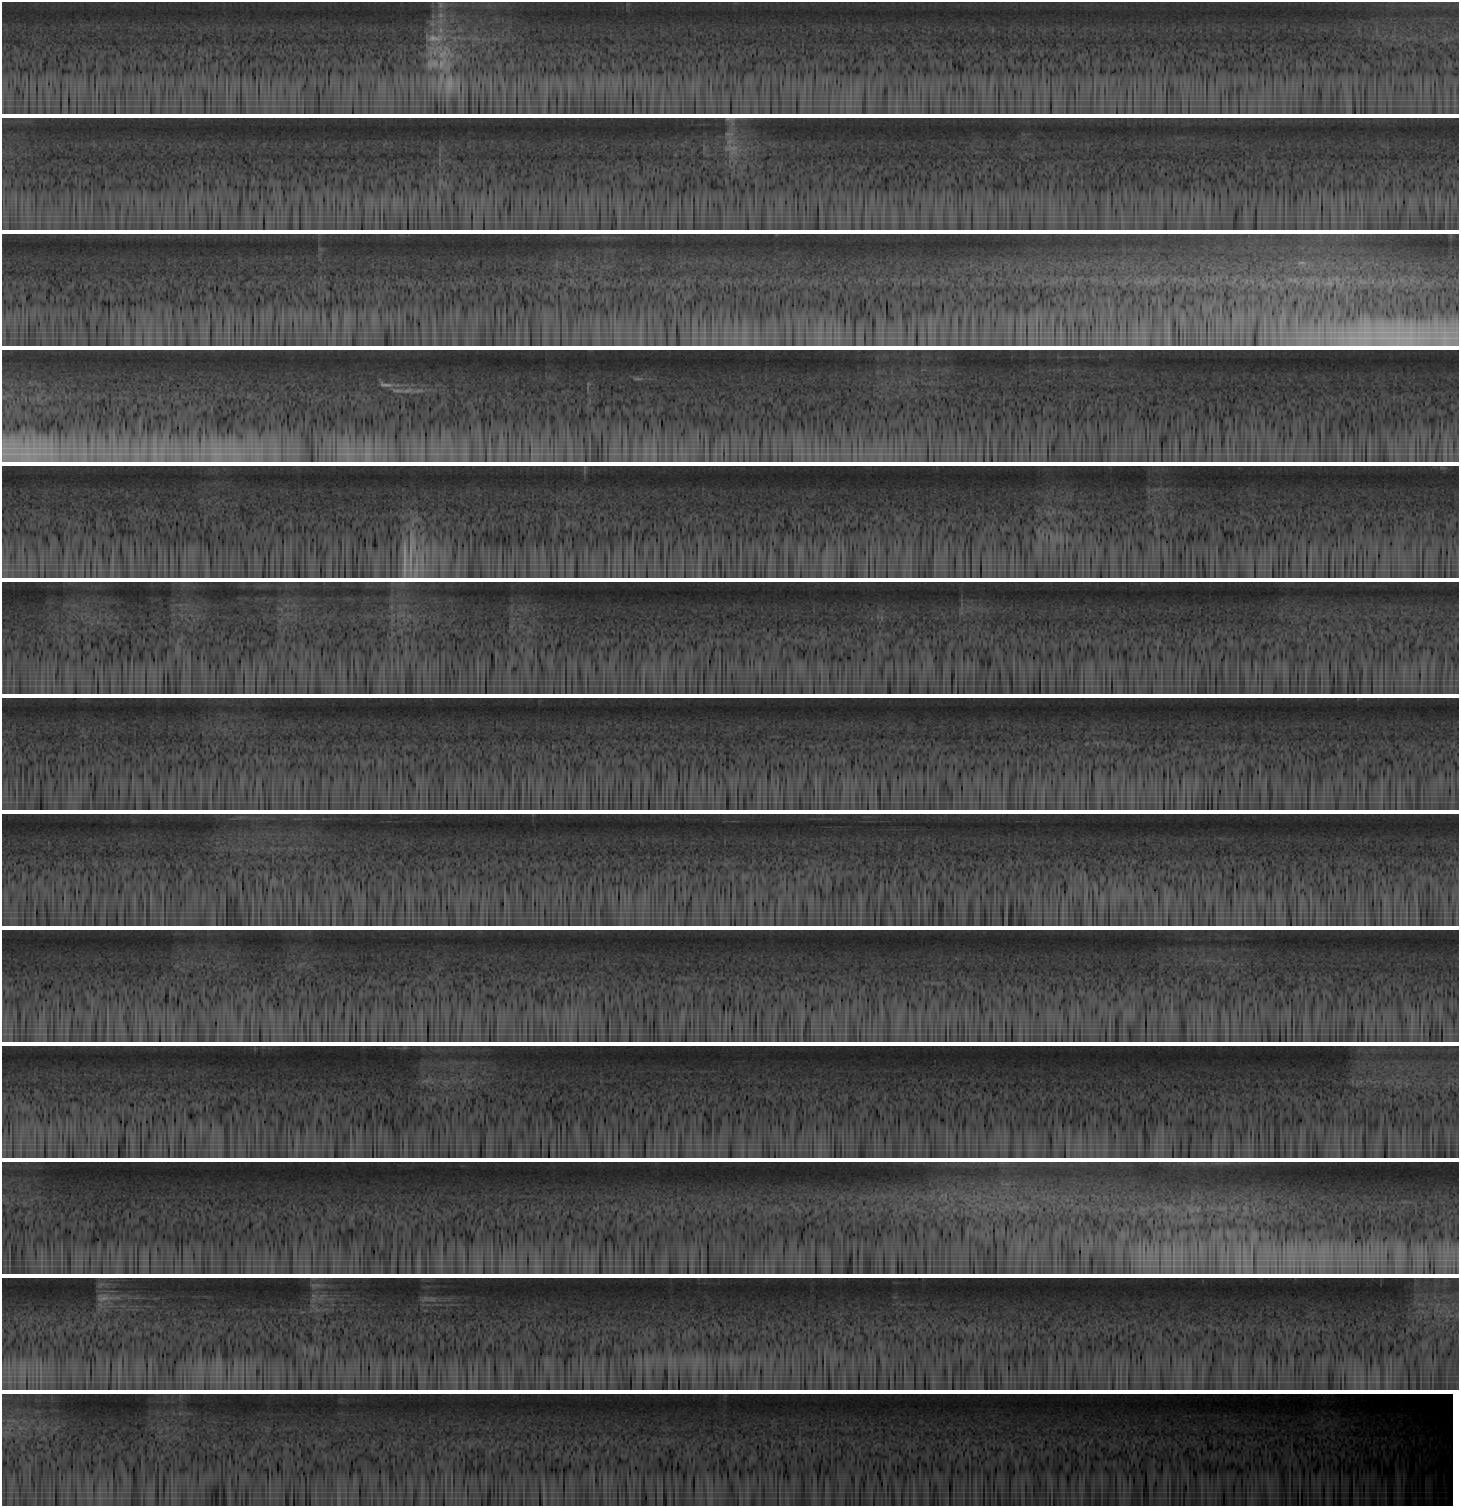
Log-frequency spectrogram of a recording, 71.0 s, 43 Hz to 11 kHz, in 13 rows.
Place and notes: Cihui 1st St., Ji'an Township - At the roadside
At the roadside, Traffic Sound, Sound of construction
Zoom H2n MS+XY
